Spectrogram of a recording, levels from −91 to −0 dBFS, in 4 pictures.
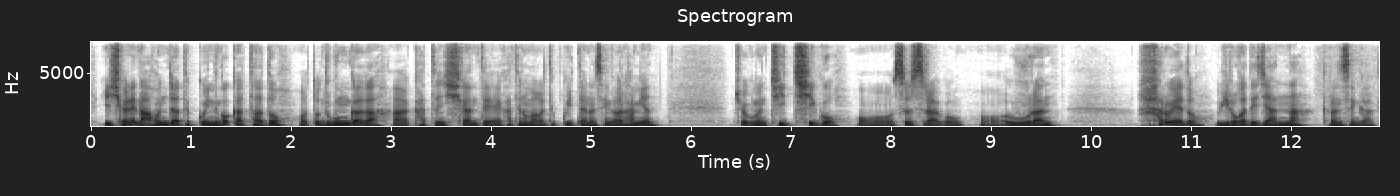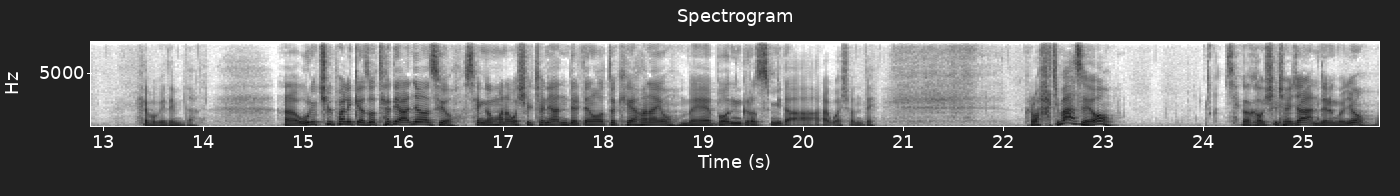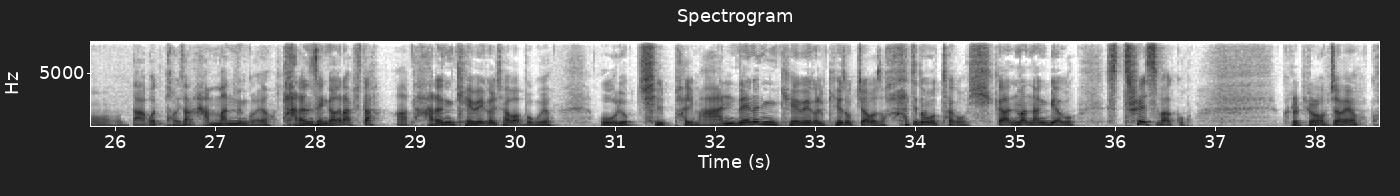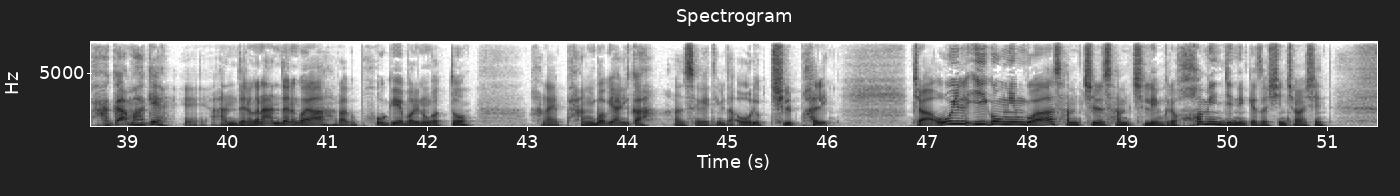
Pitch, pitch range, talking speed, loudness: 145 Hz, 125-175 Hz, 315 characters per minute, -16 LUFS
